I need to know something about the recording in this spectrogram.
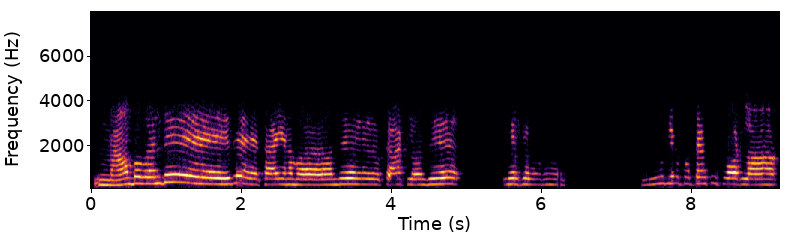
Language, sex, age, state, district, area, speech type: Tamil, female, 45-60, Tamil Nadu, Kallakurichi, rural, conversation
